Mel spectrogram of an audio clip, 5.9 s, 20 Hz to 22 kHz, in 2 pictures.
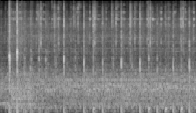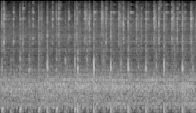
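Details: Restored 1963 Bolens Husky 600 lawn tractor single-cylinder engine, started up: even, steady beat with crisp regular exhaust pulses, no misses or knocks; running healthy.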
